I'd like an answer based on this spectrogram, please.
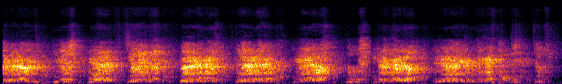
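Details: Red female Siberian Husky vocalizing nonstop in loud, rough, broadband bursts that rise and fall about once a second, each a grumbling howl-like yodel with short dips between them.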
